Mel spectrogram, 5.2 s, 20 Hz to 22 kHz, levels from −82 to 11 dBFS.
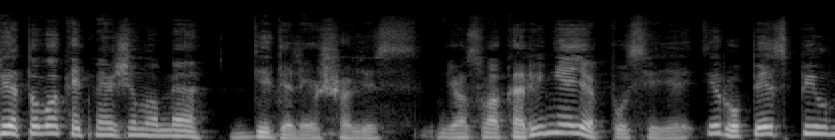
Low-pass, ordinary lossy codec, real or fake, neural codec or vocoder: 14.4 kHz; AAC, 48 kbps; fake; codec, 32 kHz, 1.9 kbps, SNAC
